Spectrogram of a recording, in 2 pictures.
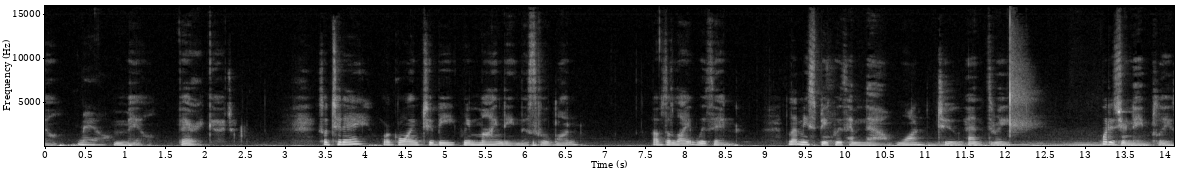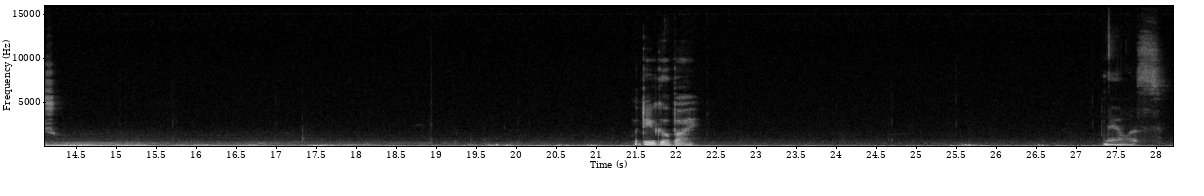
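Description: A woman speaks softly and slowly into a close microphone, with long pauses.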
